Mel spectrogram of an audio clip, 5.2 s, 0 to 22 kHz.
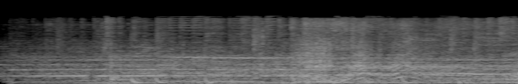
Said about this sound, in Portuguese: Está vendo aí os motores roncando da Fórmula 1?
